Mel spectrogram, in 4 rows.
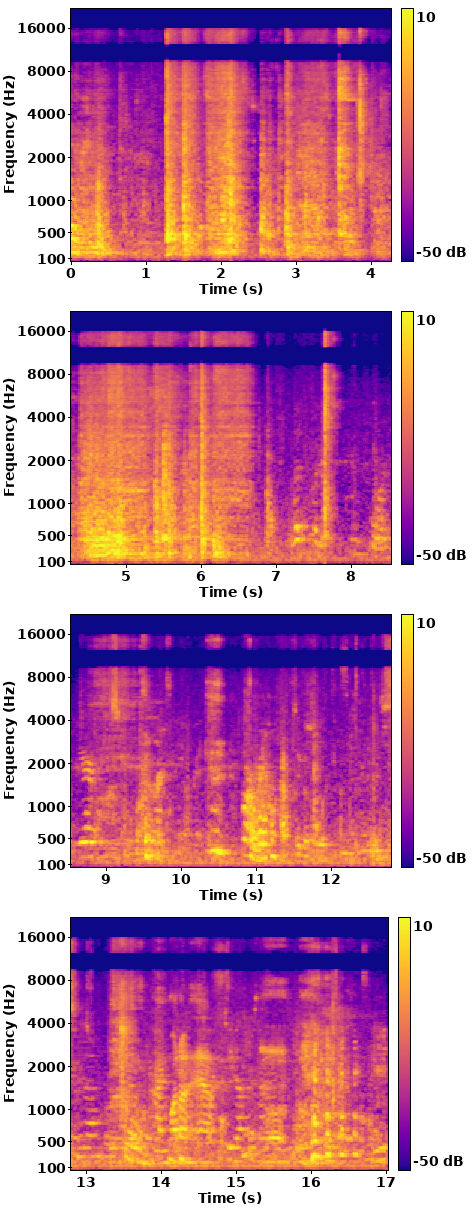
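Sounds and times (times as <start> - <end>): students talking: 7.2 - 17.0.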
